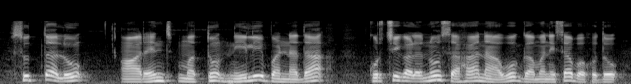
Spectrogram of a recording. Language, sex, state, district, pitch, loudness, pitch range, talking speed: Kannada, male, Karnataka, Bangalore, 155 Hz, -13 LUFS, 125-185 Hz, 85 wpm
